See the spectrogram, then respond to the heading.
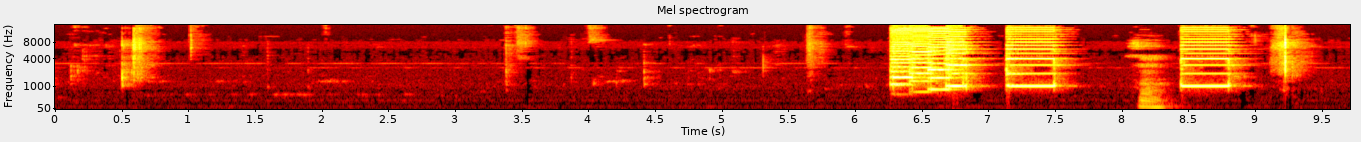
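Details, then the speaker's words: Drone after hitting a bird and crashing: quiet, then about five loud high-pitched beeps over three seconds, the motor fault alarm; something inside suspected loose. "Kalian lihat, kalau motor bermasalah dia pasti akan bunyi. Ini bunyi dari sini. Kalau motor bermasalah pasti dia akan ada indikator bunyinya ya."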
